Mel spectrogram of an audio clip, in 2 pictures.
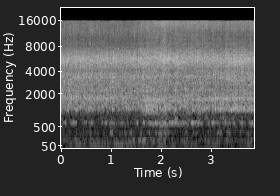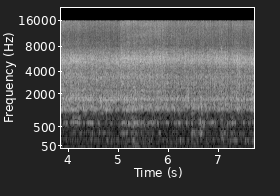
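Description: Yogurt-marinated chicken pieces frying in melted butter in a pot: a steady sizzle from the wet marinade in the hot fat.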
